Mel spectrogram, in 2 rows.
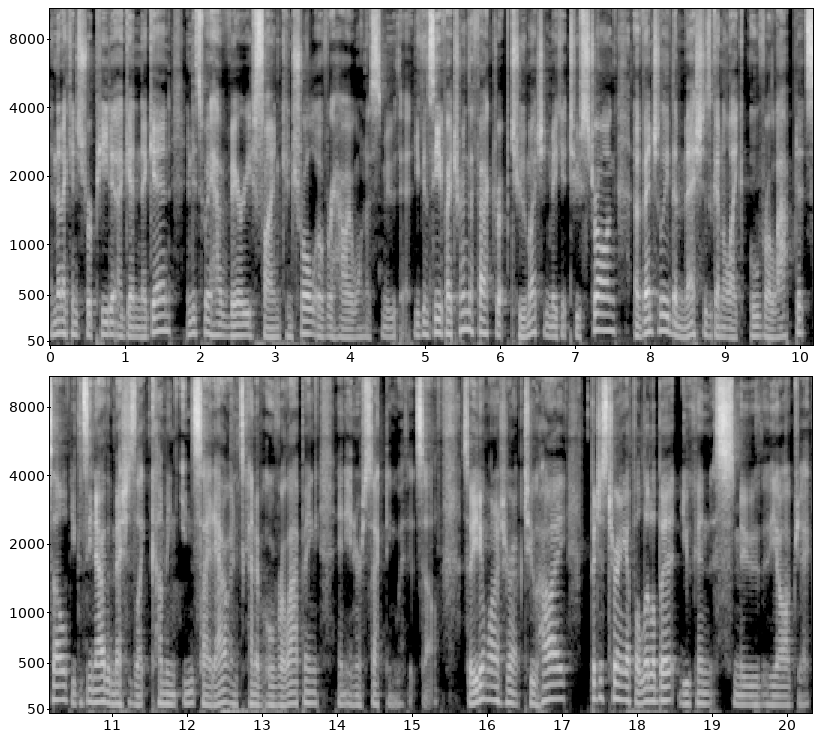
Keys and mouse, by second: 0.2 click, 0.5 click, 0.7 click, 0.8 click, 1.0 click, 1.2 click, 1.3 click, 1.5 click, 1.7 click, 1.8 click, 2.0 click, 2.1 click, 2.3 click, 2.5 click, 2.9-4.1 drag, 2.9-4.1 right drag, 2.9 middle click, 4.1 middle click, 4.9-10.4 drag, 10.9-11.3 middle drag, 12.8-17.5 shift+drag, 17.7-18.5 drag, 17.7-18.5 right drag, 18.9-19.4 drag, 18.9-19.4 right drag, 19.8-20.3 drag, 19.8-20.3 right drag.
